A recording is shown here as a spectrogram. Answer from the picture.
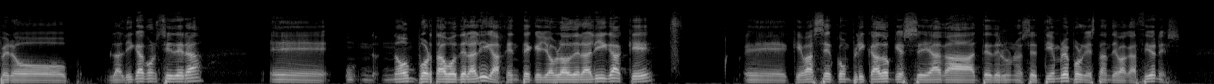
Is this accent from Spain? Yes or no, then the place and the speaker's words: yes; Spain; No, no, es que yo soy español.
